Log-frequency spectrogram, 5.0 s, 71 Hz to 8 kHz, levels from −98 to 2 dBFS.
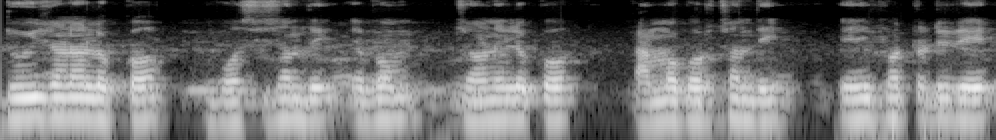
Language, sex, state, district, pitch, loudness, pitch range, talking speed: Odia, male, Odisha, Malkangiri, 140 Hz, -17 LUFS, 135-145 Hz, 145 wpm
